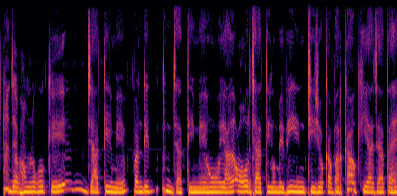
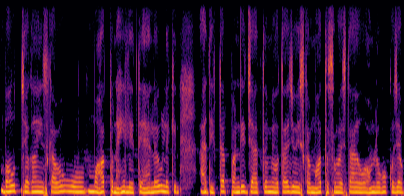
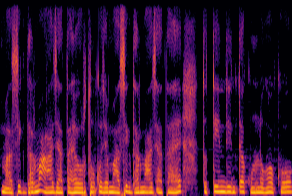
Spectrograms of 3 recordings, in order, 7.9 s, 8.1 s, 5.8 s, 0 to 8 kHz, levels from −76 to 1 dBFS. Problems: none marked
